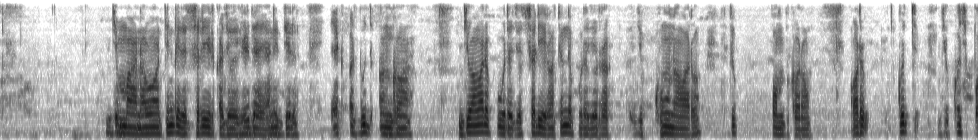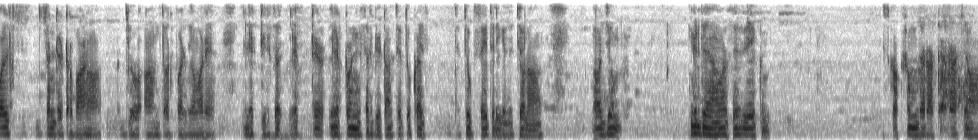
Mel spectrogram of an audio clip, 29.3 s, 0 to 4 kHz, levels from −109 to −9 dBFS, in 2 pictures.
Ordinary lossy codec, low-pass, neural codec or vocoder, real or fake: none; 3.6 kHz; codec, 16 kHz, 16 kbps, FreqCodec, larger model; fake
